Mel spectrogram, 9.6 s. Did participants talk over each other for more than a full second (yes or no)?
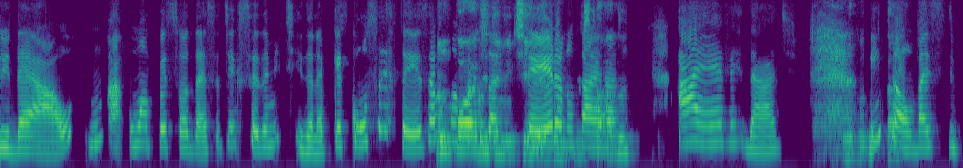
yes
